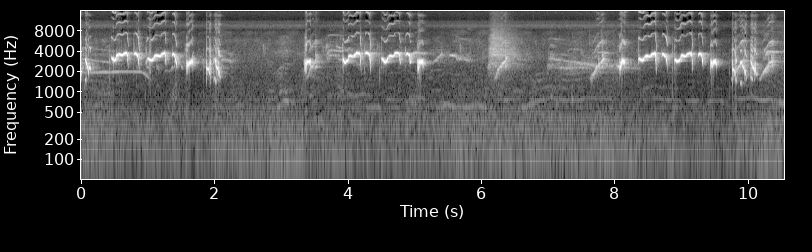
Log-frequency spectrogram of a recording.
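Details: 'Gacor' oriental magpie-robin song, meant as therapy to make kacer aggressive and spread their tails: three bursts of rapid, looping whistled phrases mixed with scratchy notes, separated by short pauses, plus one brief harsh rasp.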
